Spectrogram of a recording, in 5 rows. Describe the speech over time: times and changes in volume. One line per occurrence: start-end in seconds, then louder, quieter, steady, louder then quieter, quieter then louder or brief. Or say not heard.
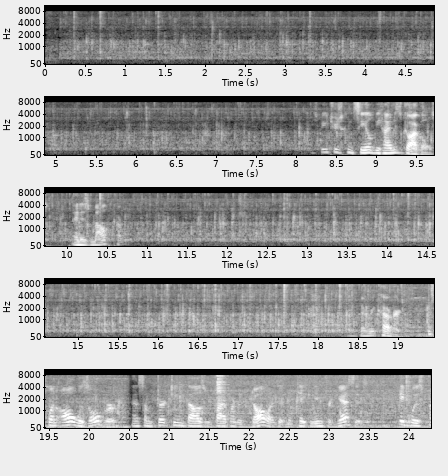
8.3-10.7 brief
18.4-24.2 steady.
